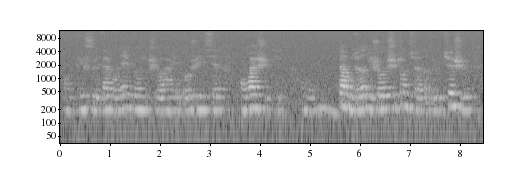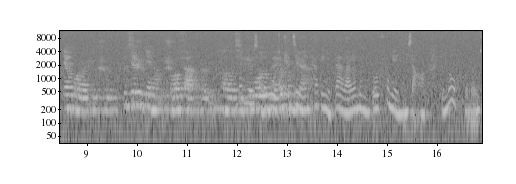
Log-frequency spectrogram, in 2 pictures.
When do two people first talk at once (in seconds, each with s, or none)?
11.5 s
